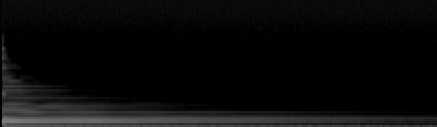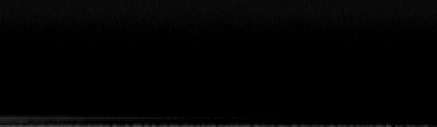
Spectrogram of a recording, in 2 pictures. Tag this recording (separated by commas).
Music, Musical instrument, Harp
